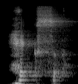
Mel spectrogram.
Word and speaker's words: Hexe: X, pronounced like a KS, X, Hexe.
